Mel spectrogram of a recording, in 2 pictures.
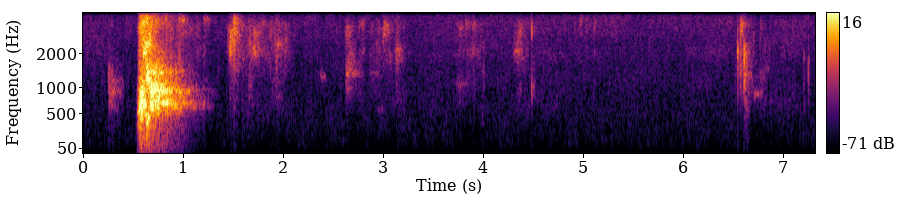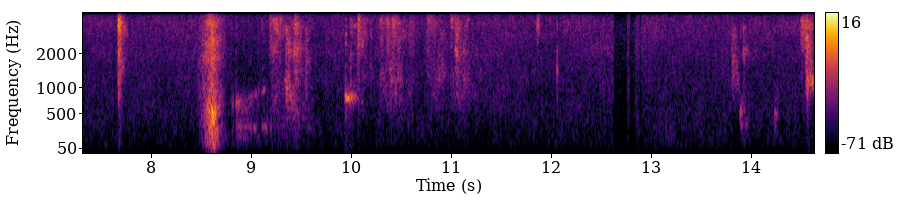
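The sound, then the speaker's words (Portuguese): A dog lets out one loud bark at the start, followed by a few much fainter, scattered barks spread across an otherwise quiet stretch. “Dá um biscoitinho pra ela. Para de latir.”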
